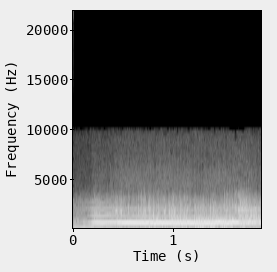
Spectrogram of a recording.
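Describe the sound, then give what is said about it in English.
Car tires screech in a loud, sustained squeal as a getaway car fleeing the police skids hard around a corner, with engine rumble underneath for about two seconds and no voices. “Oh, tight on the corner.”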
